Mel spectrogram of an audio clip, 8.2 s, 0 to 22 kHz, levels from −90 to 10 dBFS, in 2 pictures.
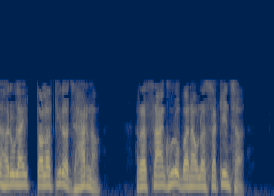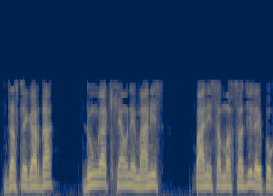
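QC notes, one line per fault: Throughout: AAC compression. Nothing is present above 4.6 kHz, so the speech sounds dull and smeared, with sibilants blunted and a warbling, fizzy texture on sustained sounds. The damage is heavy: the coder appears to have starved the spectrum, dropping the upper bands and roughly quantising what remains. The sound points to AAC-LC at a very low rate, about 16 kbps, as the likely cause.
0.80–0.83 s and 3.28–3.30 s: pre-echo. A hiss leads each of these two attacks, spreading 36 ms and 22 ms ahead of the onset. The transform block spreads its quantisation noise evenly in time, so noise sized for the loud attack also fills the quiet moment before it. Both transients sound soft and smeared rather than crisp.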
